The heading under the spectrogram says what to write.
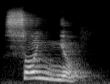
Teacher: o NH com um som nasalizado parece também que tem o i mas não é ele fica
